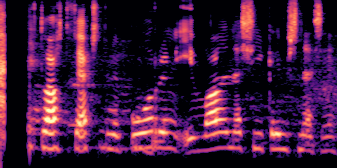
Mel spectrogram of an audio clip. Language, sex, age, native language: Icelandic, female, 13, Icelandic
